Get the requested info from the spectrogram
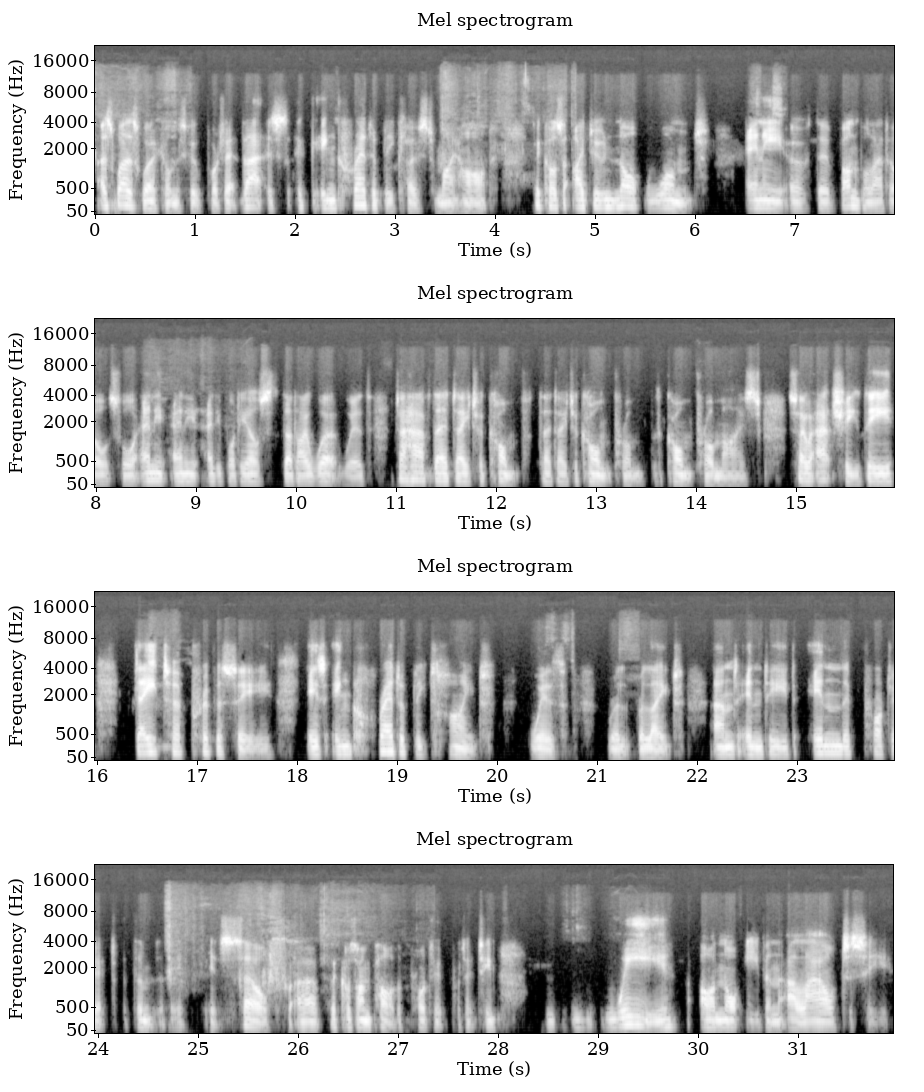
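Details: Dysarthria (slurred speech) in a man who uses a speech-captioning app, heard after the captioning was switched on.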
